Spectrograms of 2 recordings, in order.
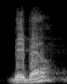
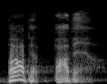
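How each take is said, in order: First: Questioning "Babel" as BAY-bel; alternative pronunciation. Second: "Babel" said as BAH-bel; alternative pronunciation. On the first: Preacher checking with congregation, "Babel" as BAY-bel. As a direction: ask "Babel" with a long AY first. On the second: Preacher settling the word for congregation, "Babel" as BAH-bel. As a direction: say "Babel" with an AH first syllable. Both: Shown as a demonstration. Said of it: "I don't know which school you went to".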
